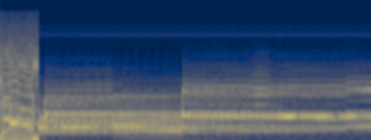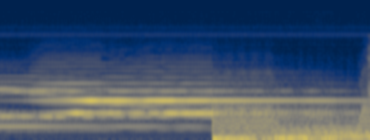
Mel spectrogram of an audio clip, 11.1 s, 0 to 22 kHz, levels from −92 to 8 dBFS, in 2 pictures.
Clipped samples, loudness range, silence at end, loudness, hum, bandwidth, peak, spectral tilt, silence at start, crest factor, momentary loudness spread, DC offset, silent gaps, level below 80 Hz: under 0.1%; 11 LU; 0 s; -18 LUFS; none; 8 kHz; -2 dBFS; -8 dB/octave; 0 s; 14 dB; 14 LU; under 0.1%; none; -26 dBFS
